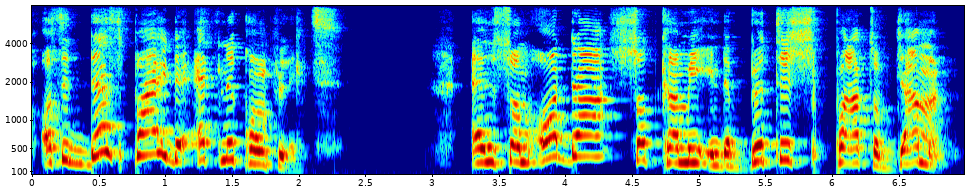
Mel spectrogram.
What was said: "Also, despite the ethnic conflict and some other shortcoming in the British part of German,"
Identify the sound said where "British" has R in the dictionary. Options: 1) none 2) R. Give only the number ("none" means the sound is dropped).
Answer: 2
